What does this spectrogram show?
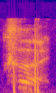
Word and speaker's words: could: All right, the word is could. All right, you don't want to focus on that L or the O or the U. Okay, you're not going to be using any of those sounds.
